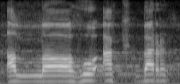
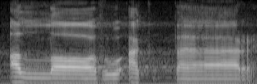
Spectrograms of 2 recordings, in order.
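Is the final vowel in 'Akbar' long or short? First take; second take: short; long. First: The final vowel of Akbar is kept short. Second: The final vowel of Akbar is drawn out long. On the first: The speaker calls it right. "Harusnya Allahu Akbar" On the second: The speaker calls it wrong. "Bar dibaca panjang itu salah"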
